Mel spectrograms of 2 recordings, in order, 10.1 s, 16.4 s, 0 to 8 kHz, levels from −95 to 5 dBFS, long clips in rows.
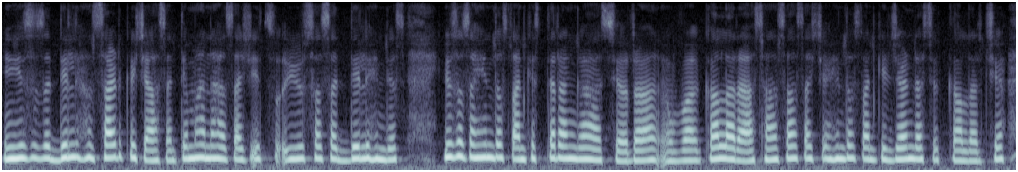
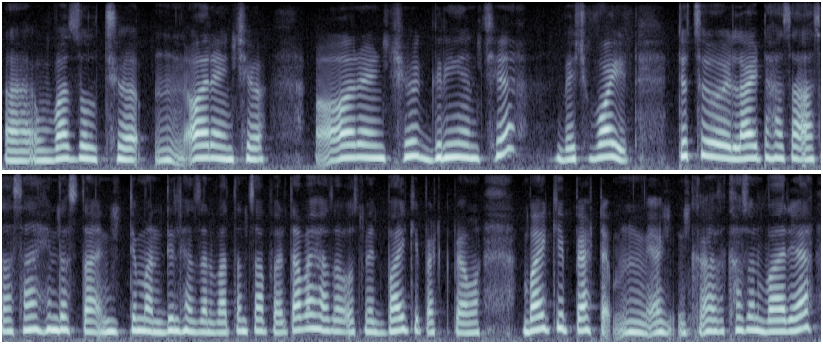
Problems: none marked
